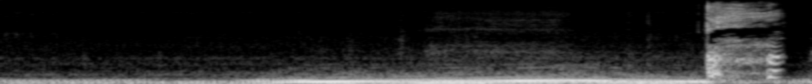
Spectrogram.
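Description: Nissan Altima's engine heard from inside the cabin, revving up about a second in under acceleration, its note rising and then easing off. A person clears their throat near the end.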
